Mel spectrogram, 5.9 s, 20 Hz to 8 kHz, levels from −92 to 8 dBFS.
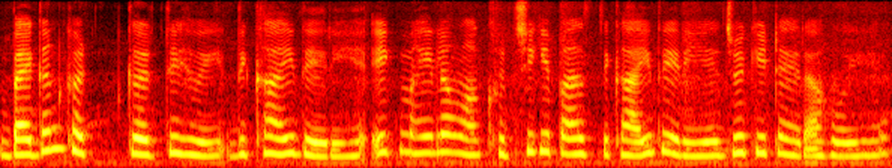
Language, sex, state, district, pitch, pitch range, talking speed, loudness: Hindi, female, Chhattisgarh, Balrampur, 275 Hz, 250-295 Hz, 240 wpm, -17 LUFS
